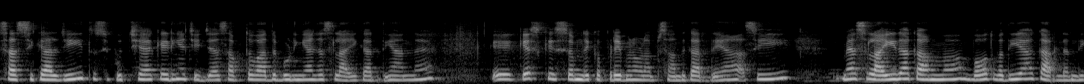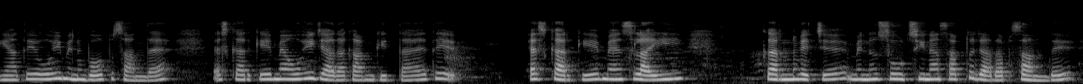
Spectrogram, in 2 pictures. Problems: constant background noise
